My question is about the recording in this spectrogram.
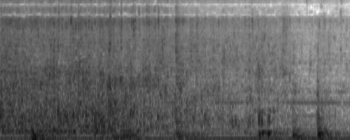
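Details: Glacier Bay PowerFlush vacuum-assisted toilet with the tank removed and the vacuum tube open: a bucket flush gives only pouring, trickling water and scattered gurgles, with no rushing pull, and the bowl never siphons.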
